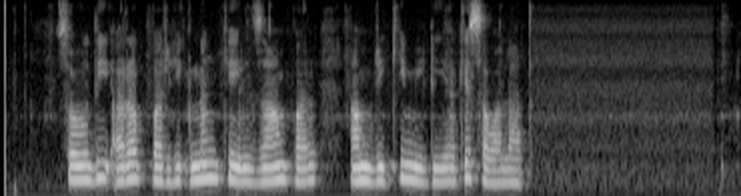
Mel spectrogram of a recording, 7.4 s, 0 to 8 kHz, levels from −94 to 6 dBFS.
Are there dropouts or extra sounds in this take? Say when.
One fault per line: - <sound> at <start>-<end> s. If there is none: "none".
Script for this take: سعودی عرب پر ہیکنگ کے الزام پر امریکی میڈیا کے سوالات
none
